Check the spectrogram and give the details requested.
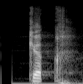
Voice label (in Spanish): uspanteko rojo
